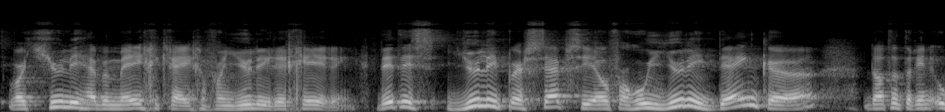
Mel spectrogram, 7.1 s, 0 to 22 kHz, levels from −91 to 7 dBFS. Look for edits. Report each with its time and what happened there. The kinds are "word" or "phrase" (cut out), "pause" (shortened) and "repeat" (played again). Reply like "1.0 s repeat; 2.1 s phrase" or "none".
2.7 s pause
